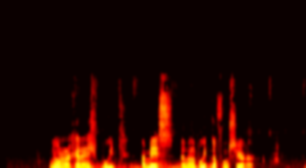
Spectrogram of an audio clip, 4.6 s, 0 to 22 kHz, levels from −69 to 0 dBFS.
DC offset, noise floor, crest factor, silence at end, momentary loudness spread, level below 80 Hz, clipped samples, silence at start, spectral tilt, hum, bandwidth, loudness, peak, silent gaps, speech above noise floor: under 0.1%; -61 dBFS; 20 dB; 0.45 s; 8 LU; -72 dBFS; under 0.1%; 0.75 s; -4.5 dB/octave; none; 12.5 kHz; -20 LUFS; -2 dBFS; none; 42 dB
